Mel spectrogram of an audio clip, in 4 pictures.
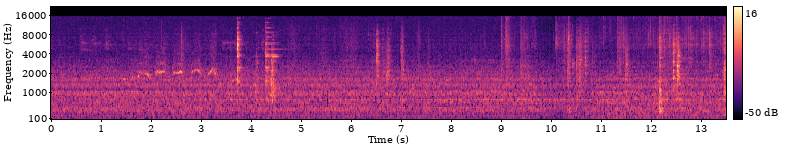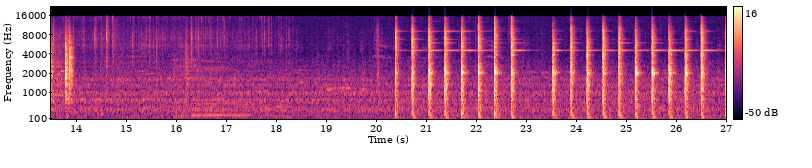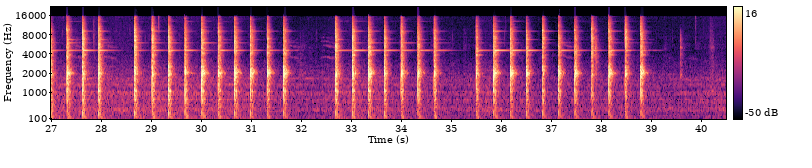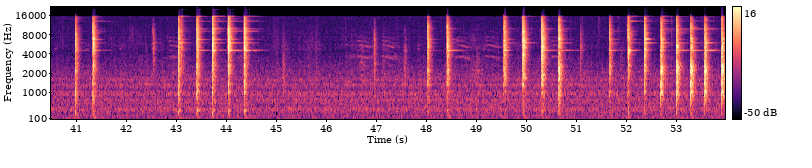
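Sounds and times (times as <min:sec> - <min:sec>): hammer striking steel on anvil: 0:03.7 - 0:04.7, 0:20.4 - 0:31.9, 0:32.7 - 0:39.1, 0:41.0 - 0:41.7, 0:43.0 - 0:44.8, 0:48.0 - 0:48.8, 0:49.5 - 0:53.9.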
